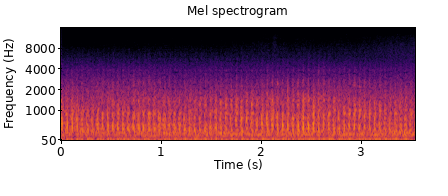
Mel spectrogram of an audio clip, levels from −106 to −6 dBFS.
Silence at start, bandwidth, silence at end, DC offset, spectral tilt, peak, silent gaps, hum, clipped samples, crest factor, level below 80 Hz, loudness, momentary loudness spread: 0 s; 8 kHz; 0 s; under 0.1%; -9 dB/octave; -16 dBFS; none; none; under 0.1%; 20 dB; -46 dBFS; -38 LUFS; 3 LU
